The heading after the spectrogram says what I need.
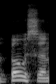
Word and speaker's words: boatswain: Because the bosun, I'm just going to go with bosun, because I get confused about the whole bosun boatswain thing and how that works. Apparently sometimes you pronounce one as the other.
